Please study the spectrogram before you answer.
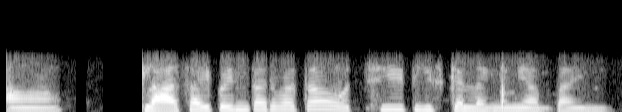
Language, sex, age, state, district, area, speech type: Telugu, female, 18-30, Andhra Pradesh, Kakinada, rural, conversation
